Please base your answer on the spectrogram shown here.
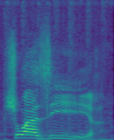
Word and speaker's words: choisir: Ada CH itu bunyinya sh, sholat, syarat kurang lebih gitu ya. Sh. Kemudian ada OI dibacanya OA, OA, toa gitu ya. Teriak-teriak pakai toa gitu. Shoa, kemudian satu S di tengah dua huruf hidup menjadi Z. Oke.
